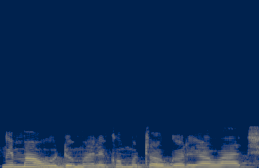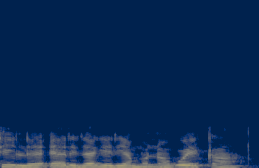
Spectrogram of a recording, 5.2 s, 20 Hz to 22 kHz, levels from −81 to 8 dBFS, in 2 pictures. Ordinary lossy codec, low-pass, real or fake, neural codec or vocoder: none; 5.4 kHz; fake; codec, 16 kHz, 16 kbps, FunCodec, trained on Chinese and English, 50 frames a second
